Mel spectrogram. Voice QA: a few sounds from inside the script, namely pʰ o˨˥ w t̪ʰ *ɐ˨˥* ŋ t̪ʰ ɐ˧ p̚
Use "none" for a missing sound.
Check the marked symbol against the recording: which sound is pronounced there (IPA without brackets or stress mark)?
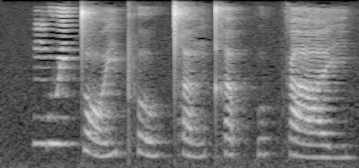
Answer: ɐ˨˥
